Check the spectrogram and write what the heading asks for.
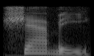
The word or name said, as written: shabby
